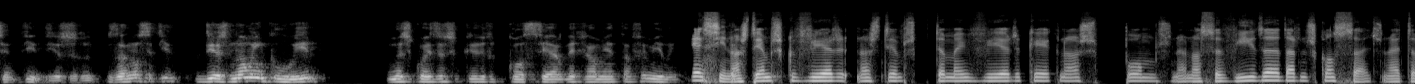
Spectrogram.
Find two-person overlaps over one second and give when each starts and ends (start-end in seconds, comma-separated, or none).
none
